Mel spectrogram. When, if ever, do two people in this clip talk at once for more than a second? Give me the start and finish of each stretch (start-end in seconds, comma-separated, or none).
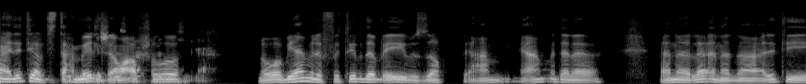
0.5-1.8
